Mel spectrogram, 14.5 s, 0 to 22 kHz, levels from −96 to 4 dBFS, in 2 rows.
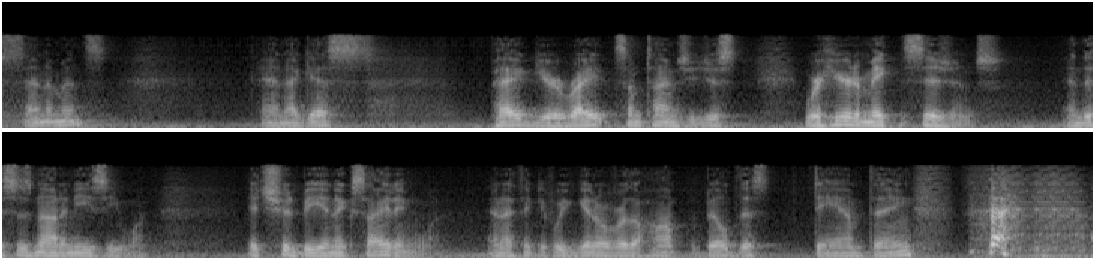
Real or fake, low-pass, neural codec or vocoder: fake; 7.2 kHz; codec, 16 kHz, 0.4 kbps, LongCat-Audio-Codec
